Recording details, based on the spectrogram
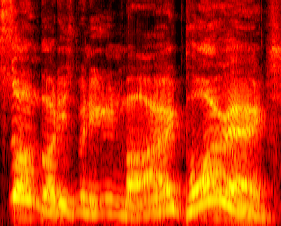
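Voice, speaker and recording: Putting on a growling character voice, a man speaks at a fairly slow pace. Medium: read story.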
